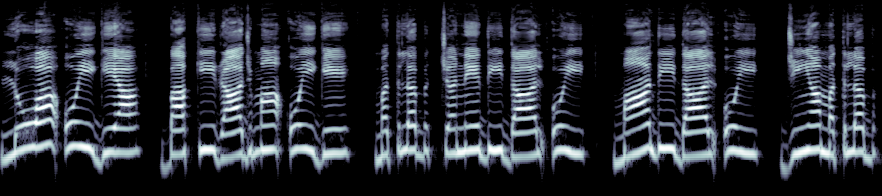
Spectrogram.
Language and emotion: Dogri, neutral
